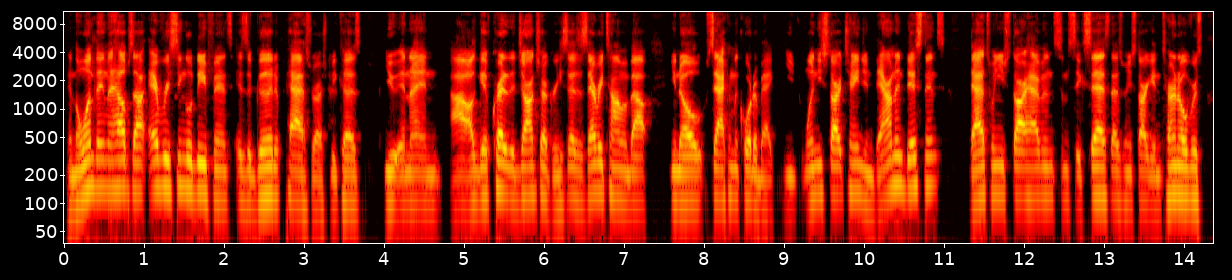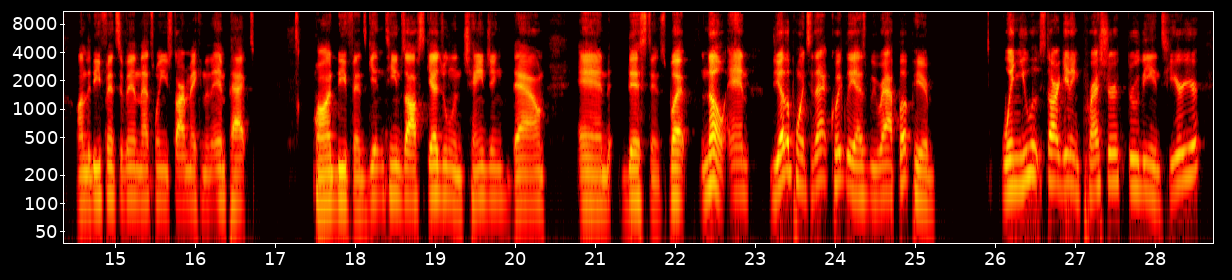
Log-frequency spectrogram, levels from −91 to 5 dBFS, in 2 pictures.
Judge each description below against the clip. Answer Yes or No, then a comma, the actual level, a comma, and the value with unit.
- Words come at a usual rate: No, fast, 215 wpm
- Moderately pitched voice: No, low, 120 Hz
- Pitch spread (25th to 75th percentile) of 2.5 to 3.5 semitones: No, average, 4.2 semitones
